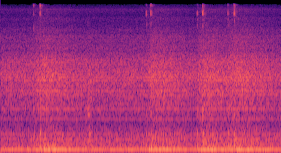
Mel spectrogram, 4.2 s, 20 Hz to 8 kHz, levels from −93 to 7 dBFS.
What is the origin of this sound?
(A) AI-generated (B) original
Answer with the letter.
B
